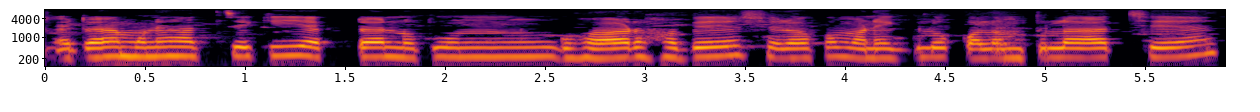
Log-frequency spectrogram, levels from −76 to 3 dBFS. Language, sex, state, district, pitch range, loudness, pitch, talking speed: Bengali, female, West Bengal, Jhargram, 220-235 Hz, -16 LUFS, 230 Hz, 130 wpm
